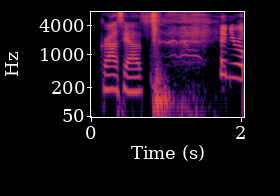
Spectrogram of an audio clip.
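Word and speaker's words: gracias: was having a panic attack I know it's graas I know and she calls me a wolf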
